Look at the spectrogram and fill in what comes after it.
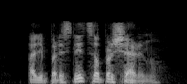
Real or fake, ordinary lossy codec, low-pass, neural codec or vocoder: fake; AAC, 24 kbps; 7.2 kHz; codec, 16 kHz, 0.8 kbps, ZipCodec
